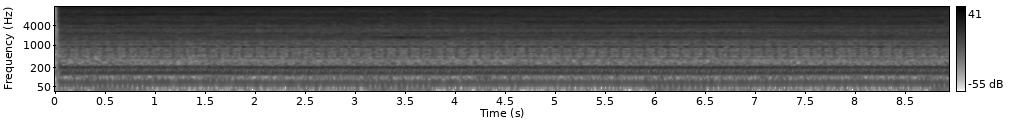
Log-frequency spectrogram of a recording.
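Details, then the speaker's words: Aston Martin V8 Vantage with a faulty brand-new PCV valve fitted: steady idle with a constant low buzz riding over it, unchanging; the buzzing PCV valve is bad and that noise should not be there. "of course, that noise should not be there. That's not how the engine is supposed to sound, and nor is it how the PCV valve is supposed to sound, which is how I knew this one was bad."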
